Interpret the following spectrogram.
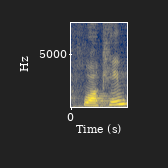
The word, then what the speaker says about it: Joaquin: The next one is just a couple days later at the opening of We Own the Night, starring Robert Duvall, Joaquin Phoenix, I said it right this time, and Mark Wahlberg.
